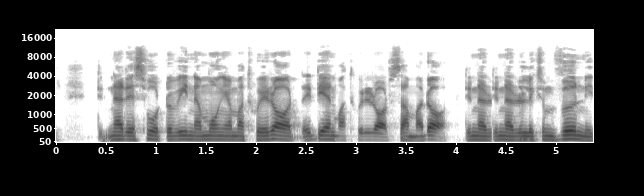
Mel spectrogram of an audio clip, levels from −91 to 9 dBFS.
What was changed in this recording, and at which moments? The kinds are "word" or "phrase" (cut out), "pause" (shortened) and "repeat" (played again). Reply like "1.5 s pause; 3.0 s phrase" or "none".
2.8 s phrase; 4.0 s pause; 4.3 s repeat

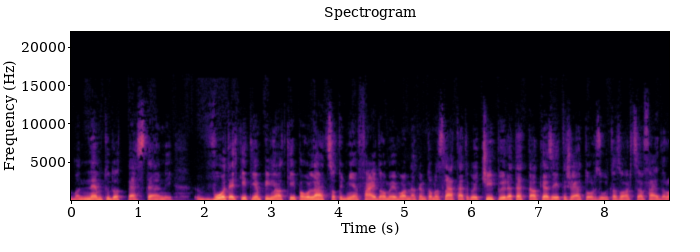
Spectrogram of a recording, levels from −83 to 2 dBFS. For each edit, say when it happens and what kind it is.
none

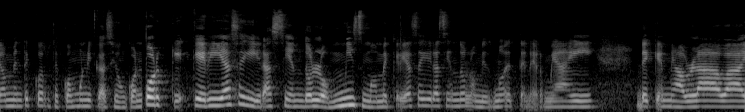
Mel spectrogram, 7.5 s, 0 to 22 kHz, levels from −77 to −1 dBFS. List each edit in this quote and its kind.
1.4 s word; 1.9 s word

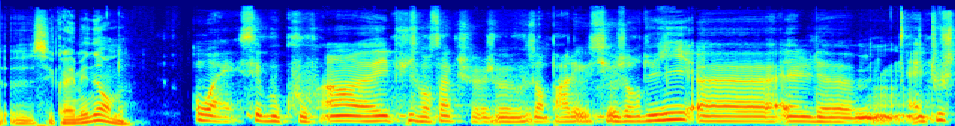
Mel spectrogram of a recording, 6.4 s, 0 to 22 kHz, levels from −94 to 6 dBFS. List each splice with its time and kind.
2.7 s word; 3.3 s word; 5.2 s word

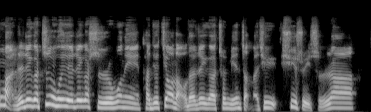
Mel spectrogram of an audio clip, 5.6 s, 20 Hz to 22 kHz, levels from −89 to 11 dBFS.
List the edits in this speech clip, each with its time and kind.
none

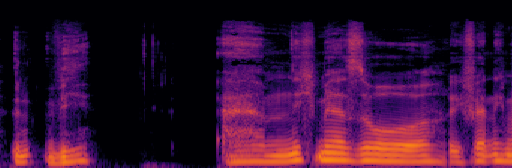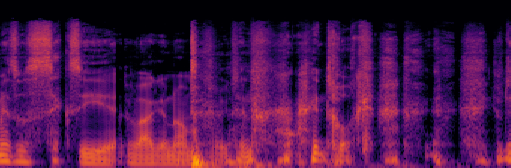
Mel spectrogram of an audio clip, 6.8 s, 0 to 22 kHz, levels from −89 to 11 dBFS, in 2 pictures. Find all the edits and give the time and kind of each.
3.0 s word; 4.2 s word

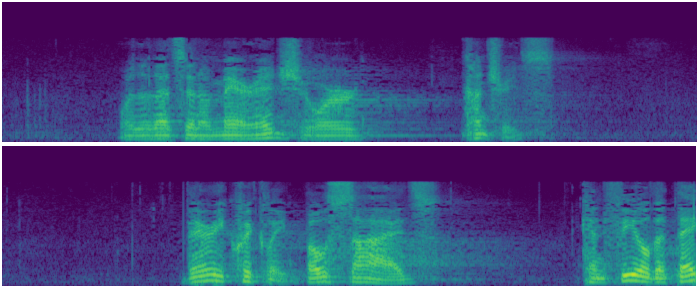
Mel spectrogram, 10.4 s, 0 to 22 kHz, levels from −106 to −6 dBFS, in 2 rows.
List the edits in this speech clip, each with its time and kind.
3.5 s word

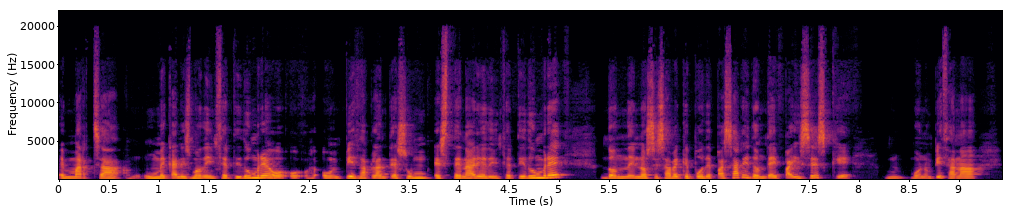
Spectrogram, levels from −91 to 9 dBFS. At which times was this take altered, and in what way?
none

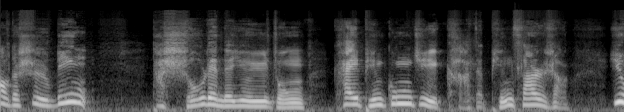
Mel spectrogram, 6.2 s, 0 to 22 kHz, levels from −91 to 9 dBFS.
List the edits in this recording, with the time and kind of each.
none

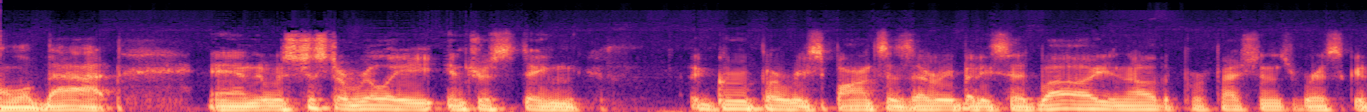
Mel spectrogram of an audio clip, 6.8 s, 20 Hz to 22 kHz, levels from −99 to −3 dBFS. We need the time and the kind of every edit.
none

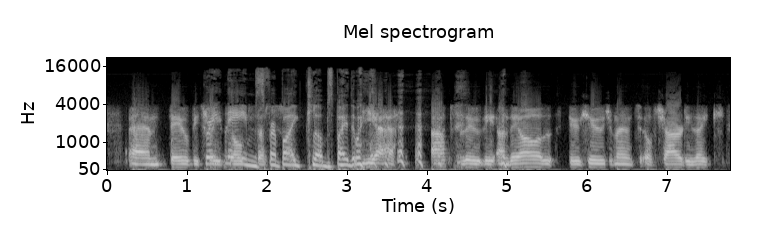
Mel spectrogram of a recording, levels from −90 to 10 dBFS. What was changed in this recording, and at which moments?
5.7 s pause

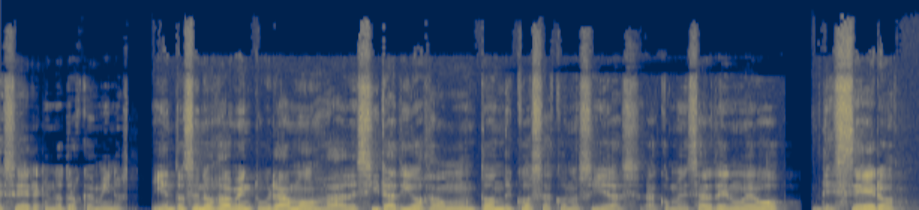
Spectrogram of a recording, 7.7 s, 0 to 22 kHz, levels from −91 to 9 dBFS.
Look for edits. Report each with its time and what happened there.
1.1 s pause; 6.7 s pause

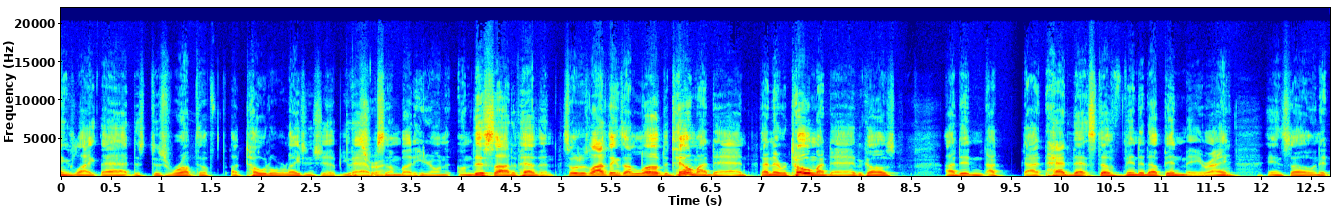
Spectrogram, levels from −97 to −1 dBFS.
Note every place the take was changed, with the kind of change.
5.0 s pause; 7.0 s pause

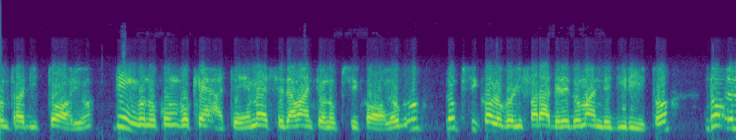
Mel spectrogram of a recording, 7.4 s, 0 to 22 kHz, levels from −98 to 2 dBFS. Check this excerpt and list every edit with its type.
1.0 s pause

